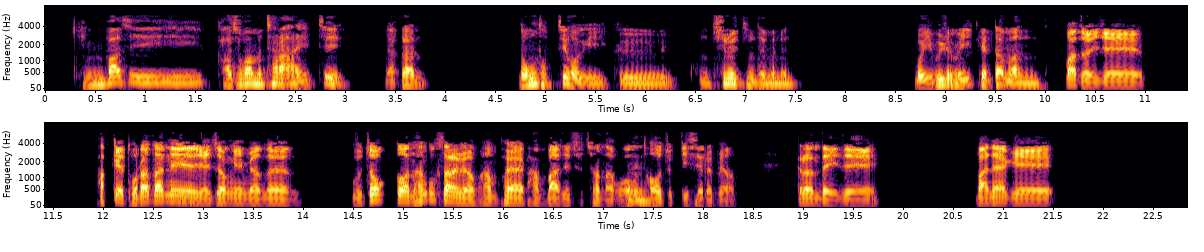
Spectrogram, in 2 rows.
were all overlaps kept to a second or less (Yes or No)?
Yes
